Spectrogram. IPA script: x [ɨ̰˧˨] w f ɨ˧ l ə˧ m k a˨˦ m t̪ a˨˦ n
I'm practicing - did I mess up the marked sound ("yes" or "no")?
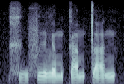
yes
